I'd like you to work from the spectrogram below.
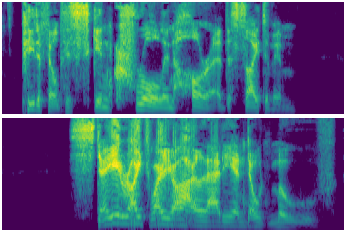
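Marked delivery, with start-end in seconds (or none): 4.1-6.6 put-on loud, drunken, slurred, menacing growl. Narrator reads the captain's threat to Peter in a dark room: drunk slurred menacing growl. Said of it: "the captain's drink slurred voice growled menacingly".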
